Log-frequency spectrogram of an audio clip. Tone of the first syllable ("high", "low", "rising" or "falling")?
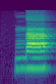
high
